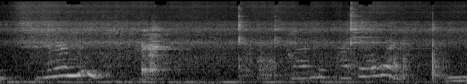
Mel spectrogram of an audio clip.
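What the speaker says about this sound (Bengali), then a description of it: "নিরামিষ বাঁধাকপির ঘন্ট, একটু জল দিলাম" Spice paste with turmeric frying in oil for vegetarian cabbage ghonto just after a splash of water is added: a continuous close sizzle with repeated scrapes and clinks of a spoon stirring against the pan, and faint voice-like sounds beneath.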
